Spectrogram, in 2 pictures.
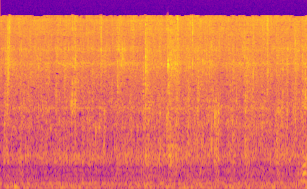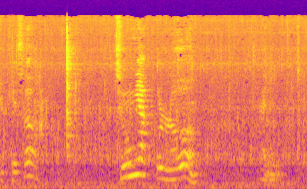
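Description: A pan of vegetables simmers and bubbles softly.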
